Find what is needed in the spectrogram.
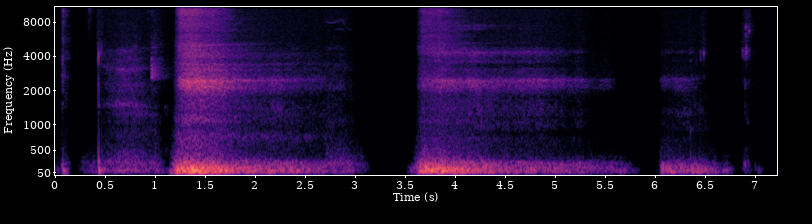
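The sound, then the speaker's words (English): Heavy, loud breathing right up against a microphone: two long, rough exhalations with quieter inhales between them, then a shorter breath at the end, with no talking. “The breathing show.”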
